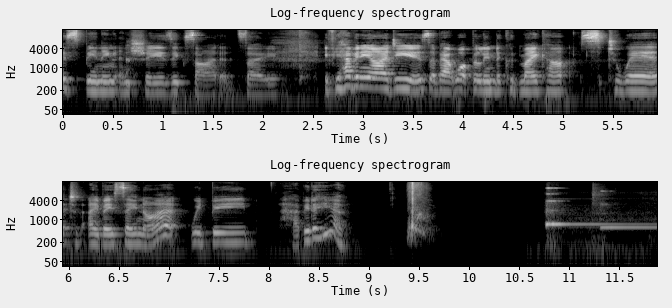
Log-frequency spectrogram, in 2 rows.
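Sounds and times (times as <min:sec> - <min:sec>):
speech: 0:00.0 - 0:08.9
short sharp click: 0:09.3 - 0:09.7
doorbell chiming: 0:10.8 - 0:11.8.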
